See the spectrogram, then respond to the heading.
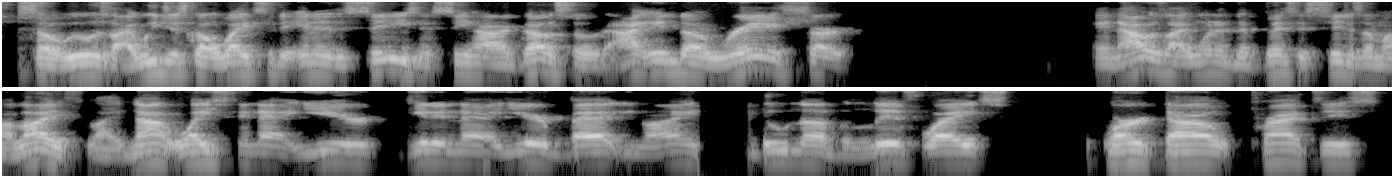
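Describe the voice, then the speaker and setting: This low-quality recording features a man with a fairly low pitch speaking at a moderate pace, a Midwestern pro basketball player in his twenties. Appearing as a podcast guest in a casual storytelling interview, he's an animated, slangy narrator who acts out what others said.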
